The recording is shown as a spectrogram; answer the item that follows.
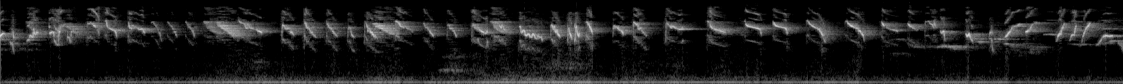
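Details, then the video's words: White-eye (pleci) chatter meant to make other white-eyes respond at once: a long, unbroken series of rapid, high, down-slurred chirps and twitters that keeps its pace throughout, with a continuous low hum beneath. "Pleci Akan Langsung Merespon Memancing Bunyi Burung Pleci"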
